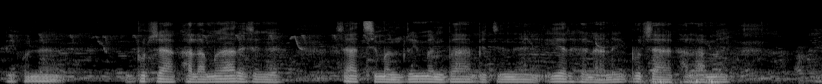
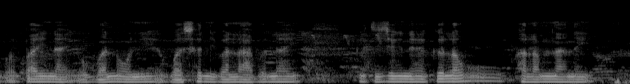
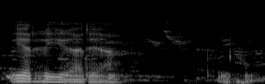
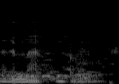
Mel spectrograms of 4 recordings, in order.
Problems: constant background noise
